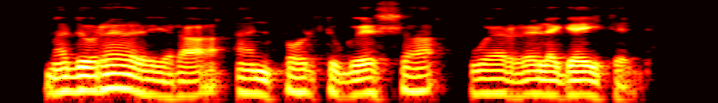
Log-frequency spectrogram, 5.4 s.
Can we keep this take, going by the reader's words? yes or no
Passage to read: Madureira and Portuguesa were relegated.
yes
